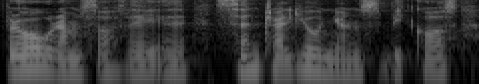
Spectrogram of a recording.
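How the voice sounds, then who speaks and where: A woman in her seventies from Argentina, speaking as an artist guest in a public panel conversation, halting and searching for her words. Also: deep voice, little pitch movement, darkish tone. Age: 70s.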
